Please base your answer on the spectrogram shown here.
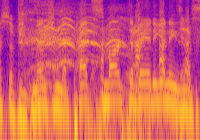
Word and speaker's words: PetSmart: Petsmart official Twitter account tweeted in 2018, it is Petsmart. Okay. P-E-T, capital S, M-A-R-T, one word. And just for clarification, they go, pronounced Pet Smart.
